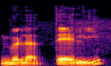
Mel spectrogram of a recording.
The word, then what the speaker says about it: Möller Daly: Ähm, also neueste Variante, das R in Möller, schreibt sie, wird ausgesprochen, aber wenn man schnell spricht, kann es verschluckt werden, wie beim deutschen Namen Müller. Und Daly spricht man Daly aus.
